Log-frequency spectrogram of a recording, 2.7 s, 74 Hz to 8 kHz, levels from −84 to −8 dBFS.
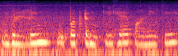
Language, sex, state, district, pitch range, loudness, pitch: Hindi, female, Haryana, Charkhi Dadri, 205-230 Hz, -16 LUFS, 220 Hz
